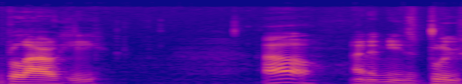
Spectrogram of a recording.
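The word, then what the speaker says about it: Blåhaj: the the Ikea shark that everyone just calls blah it's actually pronounced bloi oh and it means blue shark in in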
